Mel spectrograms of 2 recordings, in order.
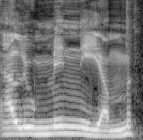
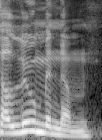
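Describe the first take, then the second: First: It has an extra syllable, five in all. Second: It has no extra syllable, four in all. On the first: The speaker calls it wrong. "There's no extra I there. It's not aluminium" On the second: The speaker calls it right. "It's aluminum"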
